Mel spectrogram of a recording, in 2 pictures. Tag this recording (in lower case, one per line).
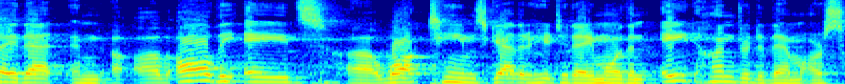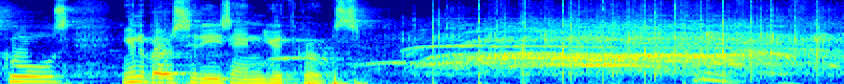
speech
